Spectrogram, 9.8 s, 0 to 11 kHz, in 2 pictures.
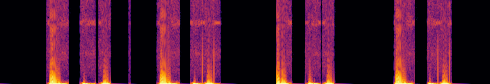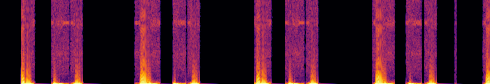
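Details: Slow regular heartbeat near 51 a minute with a soft extra sound just after the second heart sound: early diastolic murmur.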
